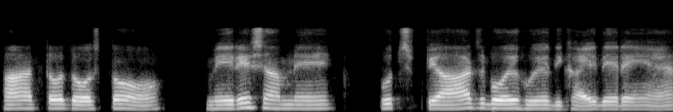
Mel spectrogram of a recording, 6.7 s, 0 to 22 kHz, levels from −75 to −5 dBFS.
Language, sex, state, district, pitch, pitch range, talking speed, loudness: Hindi, male, Rajasthan, Bikaner, 140 Hz, 130-150 Hz, 115 wpm, -17 LUFS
